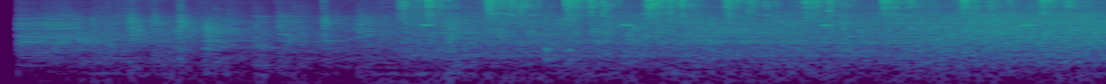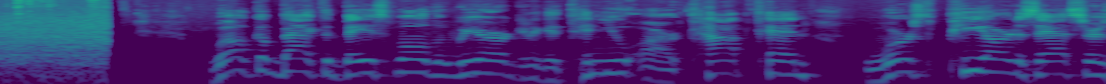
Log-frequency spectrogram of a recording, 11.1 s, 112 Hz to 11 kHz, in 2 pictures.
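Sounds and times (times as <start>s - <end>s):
excavator working: 0.1s - 6.1s.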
